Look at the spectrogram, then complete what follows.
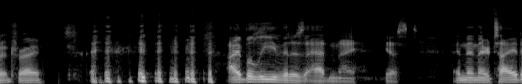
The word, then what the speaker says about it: Adonai: a rookie red receiver I'm gonna try to pronounce his name Adonia Mitchell oh Adonai Mitchell Adam okay I'm you said it right I'm not GNA try I believe it is Adonai yes and then they're tied end their starter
